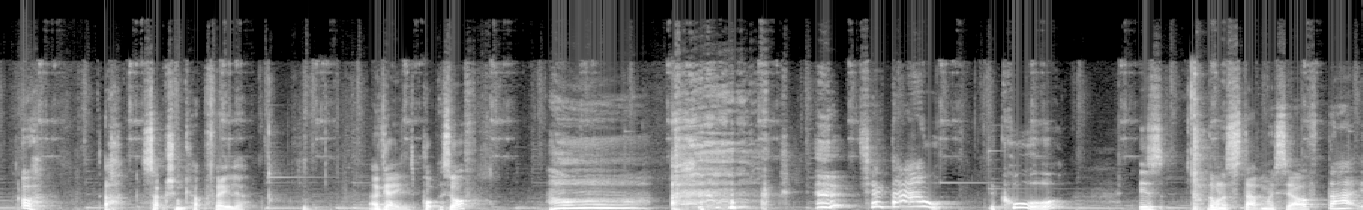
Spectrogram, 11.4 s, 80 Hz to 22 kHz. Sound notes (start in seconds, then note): 4.5 gasps; 5.6 laughs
